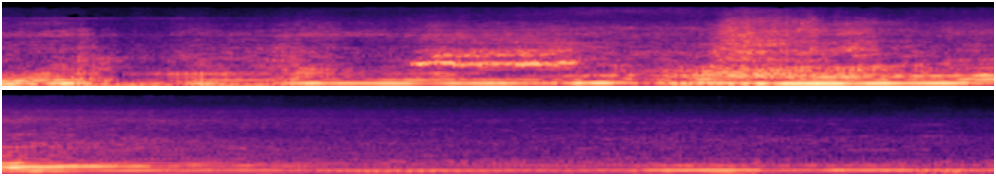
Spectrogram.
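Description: Two drag-racing street cars launching off the start line and accelerating hard down the strip. The engines rev sharply up at the launch, then change pitch through the gears. A loud rushing noise comes about two to three seconds in, and the sound fades off as the cars pull away.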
